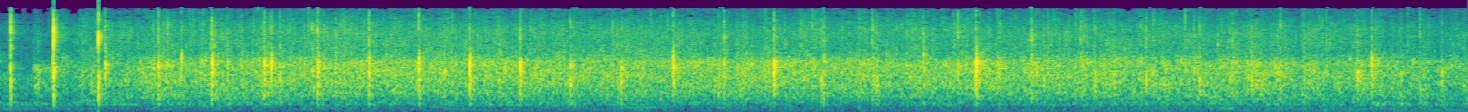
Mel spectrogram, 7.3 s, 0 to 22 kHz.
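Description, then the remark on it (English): Steady applause from a seated crowd at Temple school for three graduating students who have attended since K-4, dense clapping at an even level for several seconds after a sharp start, with no voices standing out. “If we'll give them a round of applause.”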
